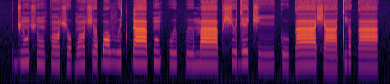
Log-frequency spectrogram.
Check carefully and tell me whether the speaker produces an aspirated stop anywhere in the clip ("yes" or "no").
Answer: no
